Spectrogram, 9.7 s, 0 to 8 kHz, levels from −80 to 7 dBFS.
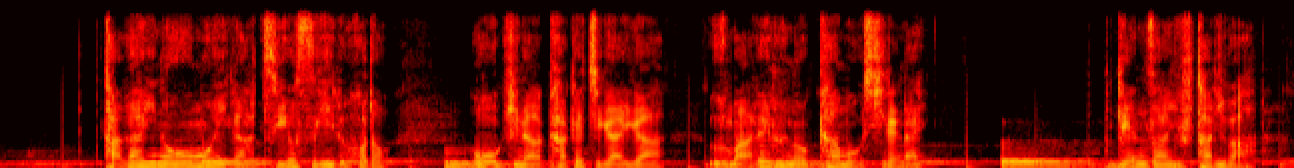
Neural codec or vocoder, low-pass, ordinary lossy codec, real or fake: vocoder, 22.05 kHz, 80 mel bands, WaveNeXt; 7.2 kHz; none; fake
